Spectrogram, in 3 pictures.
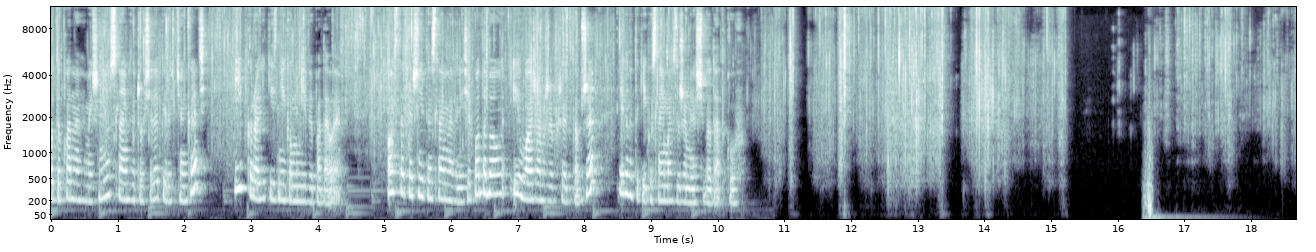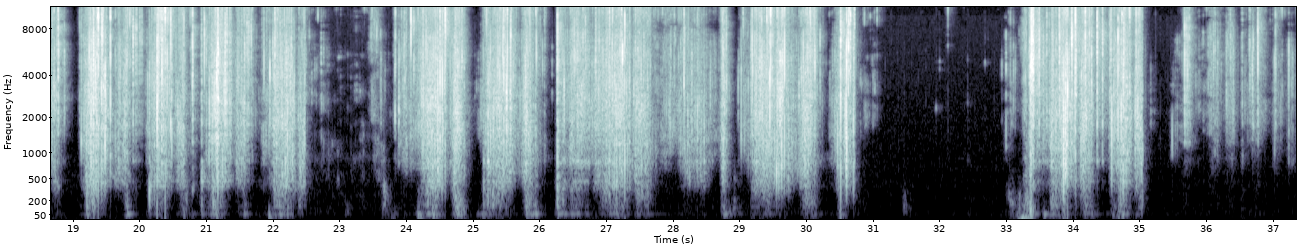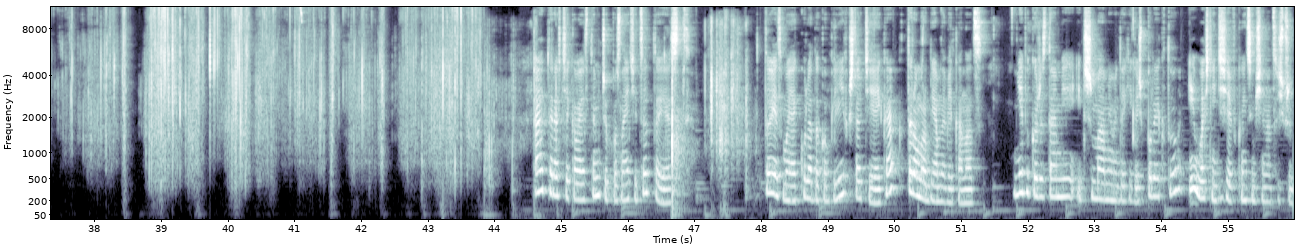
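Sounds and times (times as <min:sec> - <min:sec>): crunchy slime being squeezed: 0:00.1 - 0:09.6, 0:10.4 - 0:15.4, 0:16.0 - 0:31.1, 0:32.9 - 0:44.6.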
